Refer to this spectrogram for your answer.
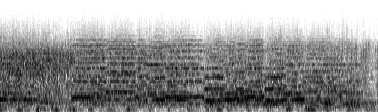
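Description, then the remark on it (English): A loud, sustained train horn blares steadily for several seconds as a train arrives at a depot, its chord-like tone held over a low rumbling beneath, continuous with no talking. “Better hurry up, Scooter. Here comes the train.”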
